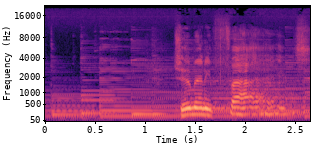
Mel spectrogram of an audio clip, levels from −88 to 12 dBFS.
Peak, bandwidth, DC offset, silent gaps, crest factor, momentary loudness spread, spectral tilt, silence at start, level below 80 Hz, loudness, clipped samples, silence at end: 0 dBFS; over 20 kHz; under 0.1%; none; 16 dB; 15 LU; -5 dB/octave; 0 s; -56 dBFS; -16 LUFS; under 0.1%; 0 s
